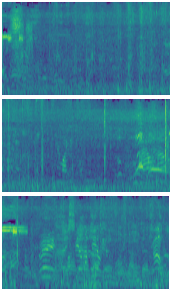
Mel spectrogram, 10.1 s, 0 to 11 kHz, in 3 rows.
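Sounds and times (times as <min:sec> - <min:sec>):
footfalls on artificial turf: 0:01.4 - 0:05.5
wind rumble on microphone: 0:06.4 - 0:10.0.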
